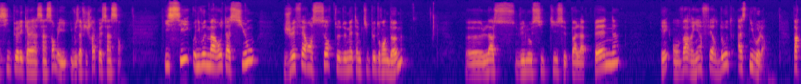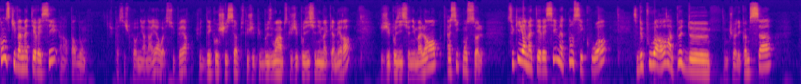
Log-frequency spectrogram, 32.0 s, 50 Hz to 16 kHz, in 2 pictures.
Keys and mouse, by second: 4.2-15.8 drag, 18.3 ctrl+z, 21.5 click, 30.6 click, 31.4 click.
